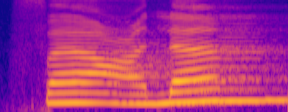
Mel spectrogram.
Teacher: mim sukun menghadapi huruf hamzah huruf selain mim dan ba maka mim sukun dibunyikan dengan bunyi m bunyi aslinya dan tidak ditahan · Hamzah wasal ini kalau di tengah tidak kita baca jadi Fa tetap pendek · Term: izhar syafawi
